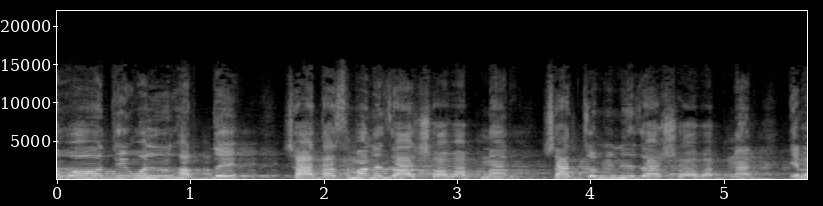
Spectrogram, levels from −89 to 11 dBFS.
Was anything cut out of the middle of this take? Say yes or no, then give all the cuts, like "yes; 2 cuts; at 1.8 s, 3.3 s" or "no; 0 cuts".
no; 0 cuts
